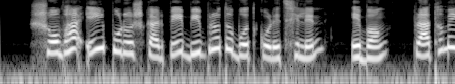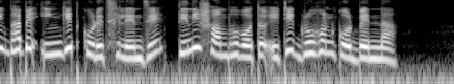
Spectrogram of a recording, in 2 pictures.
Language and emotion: Bengali, neutral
